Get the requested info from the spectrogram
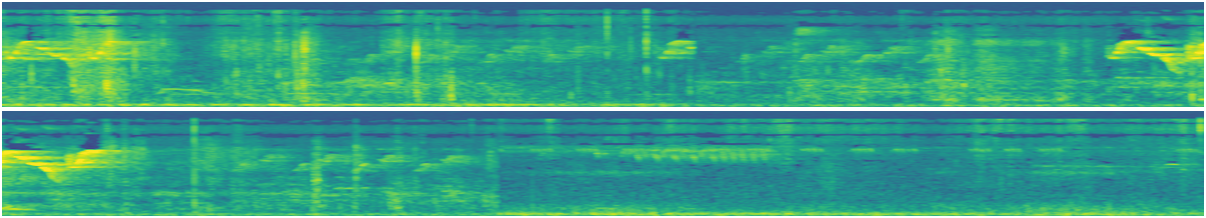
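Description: Small wild birds chirping in several short bursts of quick, high calls, the loudest about seven to nine seconds in. A faint high trill follows near the end.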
